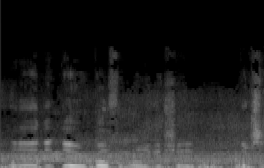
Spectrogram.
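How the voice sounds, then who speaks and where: A man speaks with a dry sound and no echo. Background noise is noticeable. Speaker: homestead vlogger. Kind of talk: casual vlog narration. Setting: outdoors. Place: street. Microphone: phone near.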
